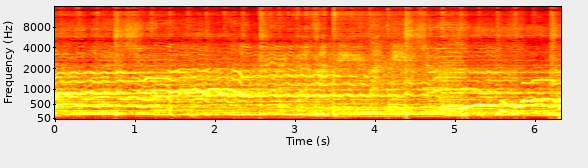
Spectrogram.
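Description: Live pop duet of a female and a male singer over a backing track, singing the word "long" and then holding long notes with vibrato that slide between pitches.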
